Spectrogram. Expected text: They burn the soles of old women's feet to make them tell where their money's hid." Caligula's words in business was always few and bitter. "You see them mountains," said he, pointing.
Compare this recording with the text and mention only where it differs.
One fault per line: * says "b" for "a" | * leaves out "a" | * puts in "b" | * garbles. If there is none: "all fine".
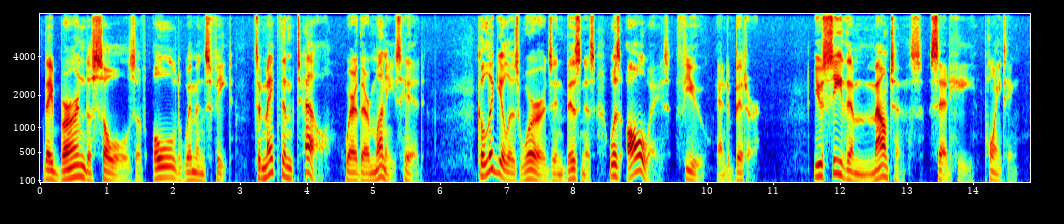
all fine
